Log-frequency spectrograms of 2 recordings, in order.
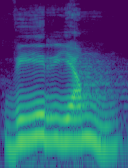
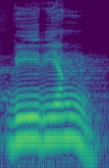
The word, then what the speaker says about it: Viryam: Some people, they pronounce Viryam as Viryang. Generally, Bengali has this problem. So it is not Viryang, it is Viryam.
